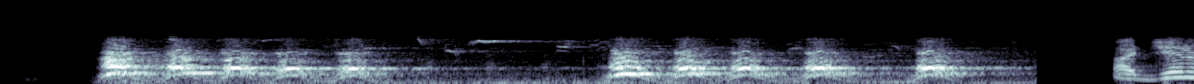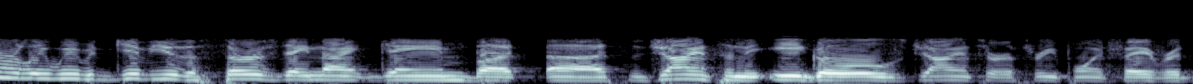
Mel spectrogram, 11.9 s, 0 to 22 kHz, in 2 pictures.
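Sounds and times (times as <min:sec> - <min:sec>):
dog barking: 0:00.5 - 0:02.1, 0:03.0 - 0:05.1
speech: 0:05.6 - 0:11.9.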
